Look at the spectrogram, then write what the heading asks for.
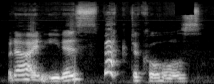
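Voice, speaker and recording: A woman voicing a plain-spoken, indignant male plow horse with drawn-out, emphatic complaints in a storybook. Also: medium pitch, expressive, vocal fry, darkish tone, slightly rough, full character voice.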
